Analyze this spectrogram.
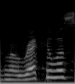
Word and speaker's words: miraculous: 这篇文章的第一个重点，我们看 miraculous 这个形容词。注意它的重音是在 ra 这个音节念成 miraculous。miraculous 是指神奇的或不可思议的。例如，the fairy used her miraculous power to save the princess。这位仙子使用她神奇的力量救了公主。miraculous 也指惊人的，例如，the basketball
